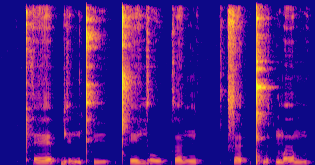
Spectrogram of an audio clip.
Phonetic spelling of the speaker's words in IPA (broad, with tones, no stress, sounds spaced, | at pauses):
pʰ ɛː˨˥ p̚ j ɪ˨˩ ŋ t̪ʰ yː˨ p̚ t̪ʰ e˨˧ j o˧ w k ɐ˧ ŋ | t͡s ɐ˨˥ t̚ kʷʰ ɐ˥ t̚ m ɐ˨ m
